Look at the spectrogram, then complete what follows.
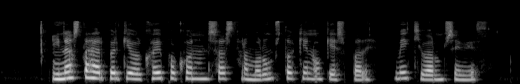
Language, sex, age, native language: Icelandic, female, 20-29, Icelandic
